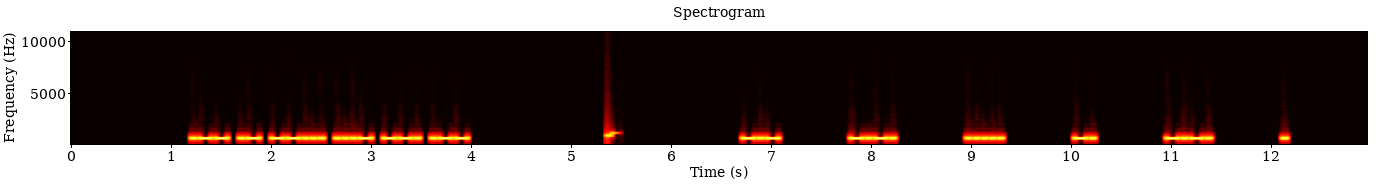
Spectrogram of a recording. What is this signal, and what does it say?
Morse code, heard as a keyed tone, about 30 wpm, spaced as for 15 wpm, 700 Hz. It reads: WA7VGW KC5NCE
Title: USA Call Signs - 6 Characters - 6x Character Spacing - 30wpm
